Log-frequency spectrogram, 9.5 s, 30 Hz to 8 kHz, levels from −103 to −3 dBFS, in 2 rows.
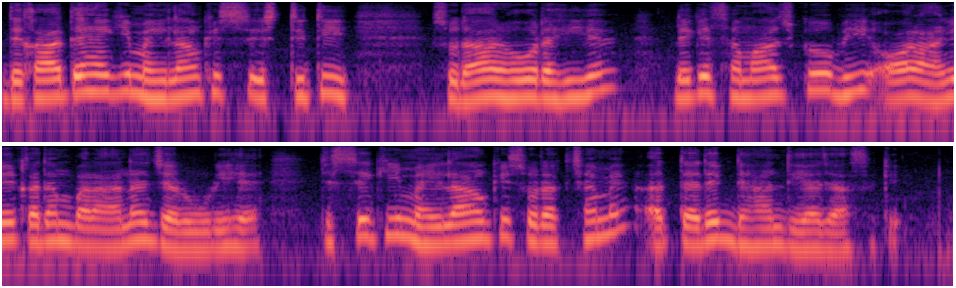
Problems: none marked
